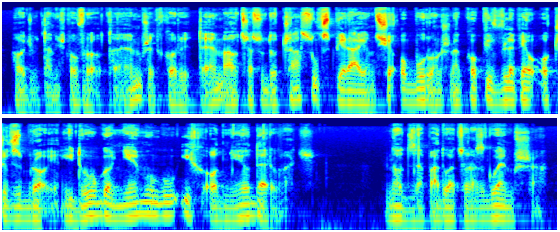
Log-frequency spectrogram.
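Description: A man narrating a classic novel as an audiobook, in a measured, solemn storytelling manner. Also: a bass voice, gravelly, darkish tone, breathy edge. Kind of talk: scripted literary narration.

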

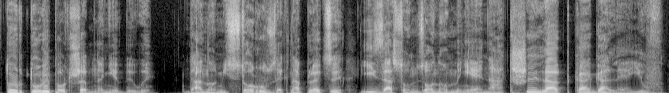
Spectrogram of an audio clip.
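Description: A man's voice: low-pitched, lively intonation, unhurried, warm tone, breathy edge, no echo, studio quality, heavily acted. A man voicing a sly, wry young male convict with a mocking tone.

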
